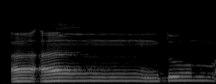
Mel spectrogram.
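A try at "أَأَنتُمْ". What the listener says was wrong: Tahan lagi. A'antum. Tahan lagi dikit.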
